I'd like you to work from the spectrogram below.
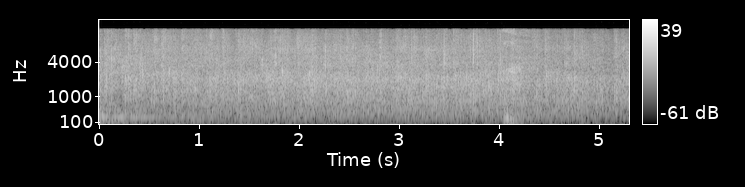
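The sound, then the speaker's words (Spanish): Sustained audience applause, a dense steady wash of many hands clapping at an even, fairly loud level for several seconds, with no one speaking over it. “Dale otro fuerte aplauso de gloria.”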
